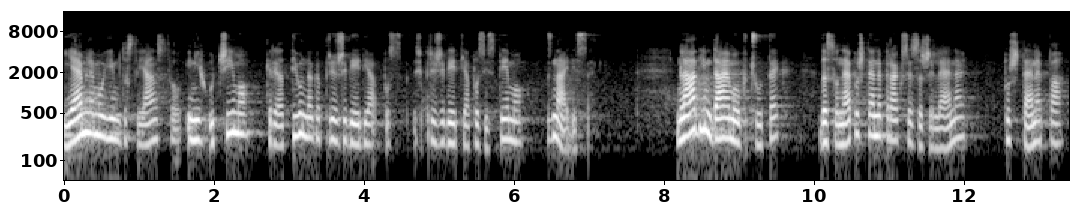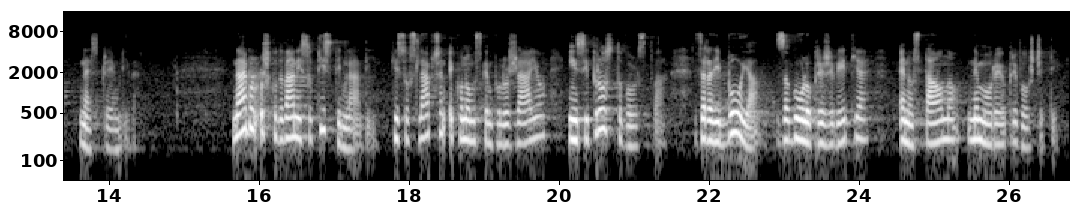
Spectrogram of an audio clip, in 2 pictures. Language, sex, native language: Slovenian, female, Slovenian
